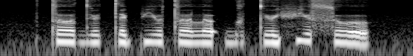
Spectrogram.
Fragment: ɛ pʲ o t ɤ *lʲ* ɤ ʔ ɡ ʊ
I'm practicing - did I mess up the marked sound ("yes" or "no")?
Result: yes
